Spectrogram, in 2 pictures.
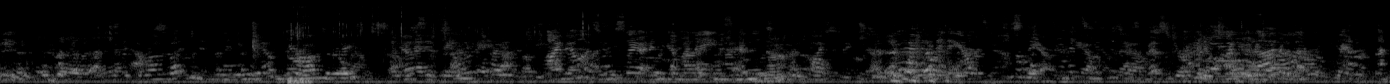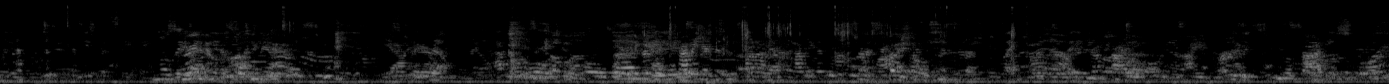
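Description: A dog's claws click on a hard floor as it walks around.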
